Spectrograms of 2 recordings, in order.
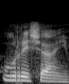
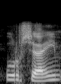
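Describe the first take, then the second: First: A short vowel separates the r and sh. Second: The r and sh run together, with no vowel. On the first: The speaker calls it wrong. "et pas Ureshaim" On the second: The speaker calls it right. "C'est Urshaim"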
